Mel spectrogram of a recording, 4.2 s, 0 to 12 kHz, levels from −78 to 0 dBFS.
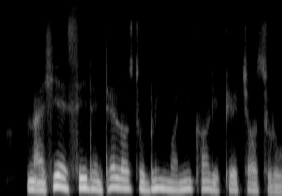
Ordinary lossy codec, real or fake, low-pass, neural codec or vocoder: none; fake; none; codec, 24 kHz, 0.9 kbps, DualCodec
